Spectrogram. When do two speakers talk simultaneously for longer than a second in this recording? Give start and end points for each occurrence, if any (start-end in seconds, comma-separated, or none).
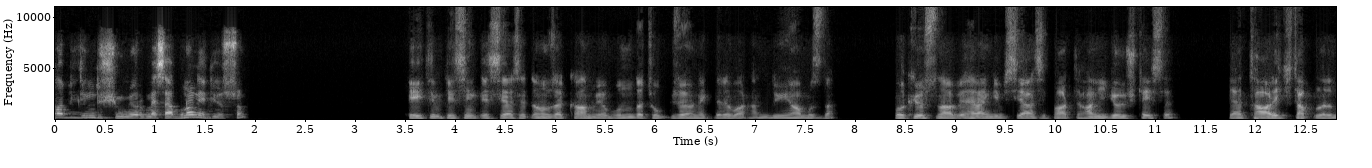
none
